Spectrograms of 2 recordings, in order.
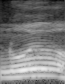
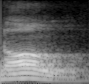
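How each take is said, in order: First: The word ends with a y sound. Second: The word ends with an ng sound. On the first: The speaker calls it wrong. "আসলে উচ্চারণটা নয় হবে না" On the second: The speaker calls it right. "এই উচ্চারণটা হবে হচ্ছে নং"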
